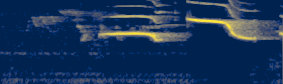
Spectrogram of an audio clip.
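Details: Oriental magpie-robin giving a loud fighting song, used as a lure to get other magpie-robins singing: two short clear whistled phrases, the second sliding down from high to mid pitch, over a faint low hum.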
